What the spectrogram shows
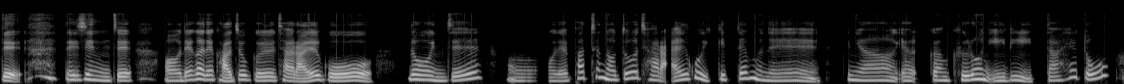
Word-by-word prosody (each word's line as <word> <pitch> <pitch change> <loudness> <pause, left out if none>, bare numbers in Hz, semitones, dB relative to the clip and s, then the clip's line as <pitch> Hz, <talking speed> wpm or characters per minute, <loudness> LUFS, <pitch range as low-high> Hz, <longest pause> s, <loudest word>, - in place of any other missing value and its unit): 네. - - +6 0.4
대신 215 -3 +2
인제 175 0 +1 0.3
어 170 +1 0
내가 220 +6 +3
내 215 0 +2
가족을 180 -1 +2
잘 170 -5 +1
알고 170 -1 +4 0.3
또 220 -2 +3
인제 195 - +1 0.2
어 165 0 -7
내 165 +1 -3
파트너도 285 - 0
잘 215 -6 -2
알고 235 - +1
있기 220 +5 -4
때문에 180 - -1 0.2
그냥 190 -6 -2
약간 185 +2 -3
그런 225 +5 +3
일이 175 0 -2
있다 185 +7 -7
해도 295 - -1
195 Hz, 235 characters per minute, -25 LUFS, 175-225 Hz, 0.4 s, 네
